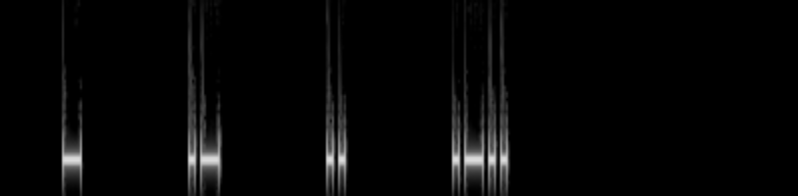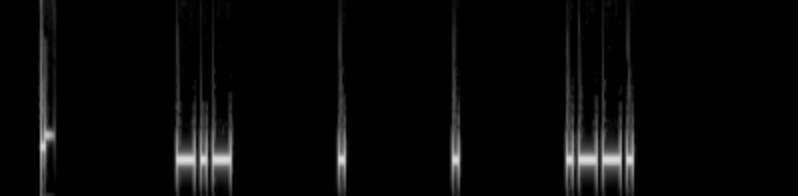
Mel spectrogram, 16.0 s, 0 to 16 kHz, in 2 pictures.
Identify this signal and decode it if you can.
Morse code, heard as a keyed tone, about 20 wpm, spaced as for 7 wpm, 700 Hz. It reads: TAIL KEEP
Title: 6x Character Spacing - Top 500 Words - 20wpm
